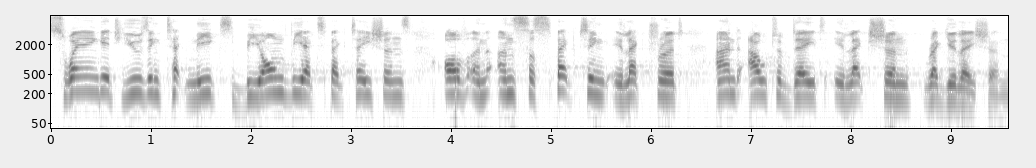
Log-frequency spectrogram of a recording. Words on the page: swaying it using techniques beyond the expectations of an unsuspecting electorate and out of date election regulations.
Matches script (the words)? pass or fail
pass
